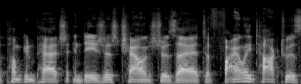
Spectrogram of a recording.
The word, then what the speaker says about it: Josiah: It's Josiah, right? That's how you pronounce it?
